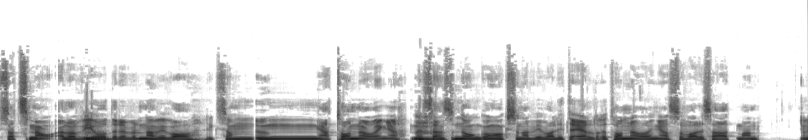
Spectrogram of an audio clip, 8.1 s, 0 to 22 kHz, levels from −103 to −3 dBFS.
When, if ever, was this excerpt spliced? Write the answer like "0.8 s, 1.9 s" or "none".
2.5 s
